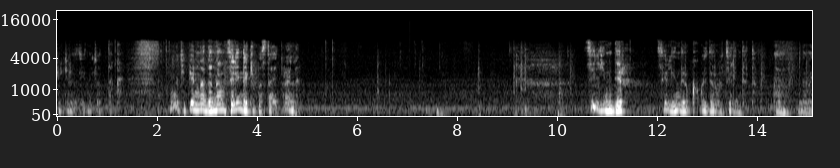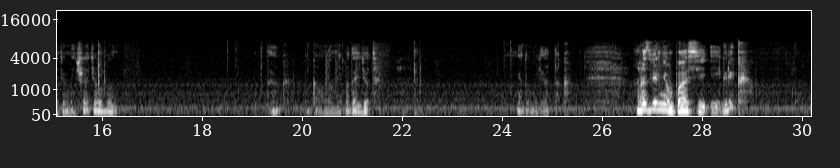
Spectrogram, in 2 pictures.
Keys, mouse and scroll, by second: 2.0 click, 2.4-8.9 middle drag, 11.2 shift+a, 11.9-12.3 scroll down 4, 15.7 s, 18.8 scroll up 2, 19.7-22.0 middle drag, 22.0 s.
